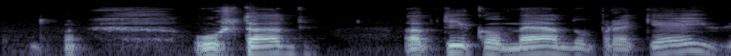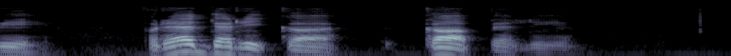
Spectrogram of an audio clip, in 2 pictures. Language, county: Lithuanian, Klaipėda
